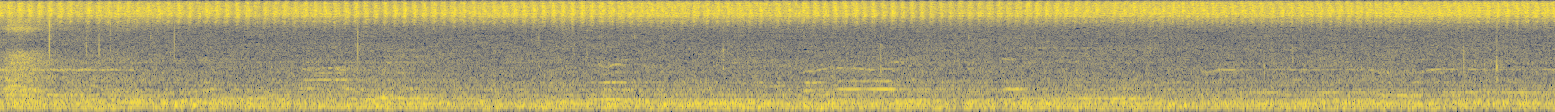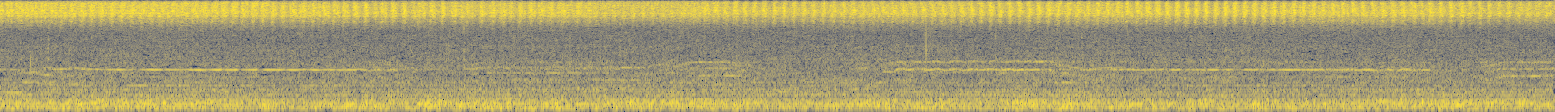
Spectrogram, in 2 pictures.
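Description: A steady, dense chorus of crickets chirping, high-pitched and unbroken. Faint held lower tones come and go underneath it, stepping in pitch.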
